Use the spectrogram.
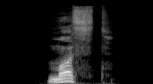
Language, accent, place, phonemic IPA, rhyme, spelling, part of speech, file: German, Germany, Berlin, /mɔst/, -ɔst, Most, noun, De-Most.ogg
- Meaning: 1. fruit juice; must (of grapes); new wine 2. fruit wine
